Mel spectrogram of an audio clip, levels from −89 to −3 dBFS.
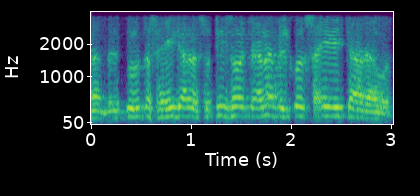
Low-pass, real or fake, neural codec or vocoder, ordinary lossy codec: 3.6 kHz; fake; vocoder, 24 kHz, 100 mel bands, Vocos; none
